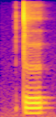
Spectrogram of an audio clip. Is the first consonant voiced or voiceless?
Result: voiceless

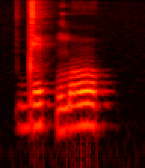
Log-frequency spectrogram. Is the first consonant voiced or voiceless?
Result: voiced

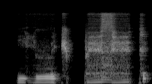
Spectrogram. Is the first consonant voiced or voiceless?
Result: voiced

